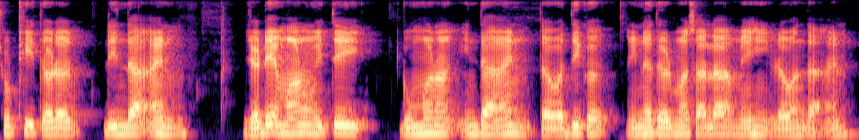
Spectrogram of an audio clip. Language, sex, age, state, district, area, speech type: Sindhi, male, 30-45, Gujarat, Junagadh, rural, spontaneous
